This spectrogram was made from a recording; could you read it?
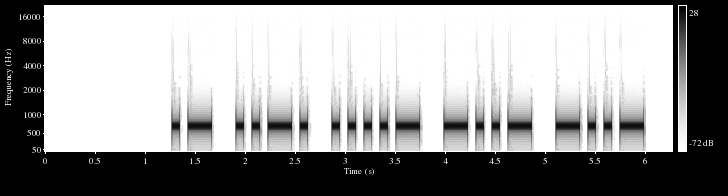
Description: Morse code, heard as a keyed tone, about 16 wpm, 700 Hz. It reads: AF4XX
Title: Speed Racing - USA 2x2 Call Signs 15wpm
